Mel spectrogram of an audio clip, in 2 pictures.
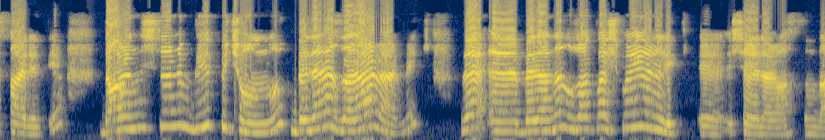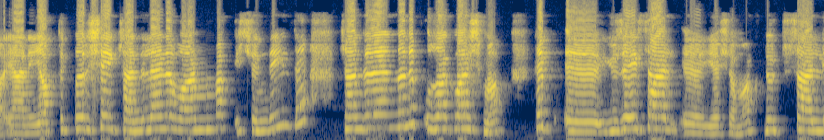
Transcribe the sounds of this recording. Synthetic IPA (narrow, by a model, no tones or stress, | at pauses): saːiɾed̪id̪avɾanɯʃlˠaɾɯnɯnbyjyc̚bit͡ʃʰo̞nlˠube̞d̪e̞nɛzaɾaɾvæɾmɛcvɛʔbe̞d̪ænd̪ænuzaklˠaʃmajajø̞ne̞lʲicːʃe̞jlʲæɾa̰slˠɯnd̪a̰jʔaːnijap̚t̪ʰɯk̚lˠaɾɯʃejcʰɛnd̪ilʲe̞ɾinɛvaɾmakit͡ʃʰind̪e̞jilʲd̪ɛcʰɛnd̪ilʲe̞ɾind̪ænhɛpuzaklˠaʃmak̚hɛp̚ɛjyzejsælʲɛjaʃamakd̪yɾt̪ʰːy̥sælʲːi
